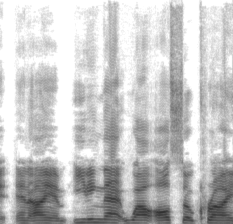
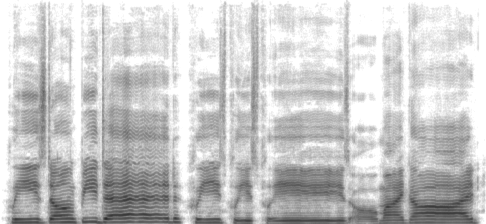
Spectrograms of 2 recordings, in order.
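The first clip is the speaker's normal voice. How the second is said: slow, drawn-out desperate begging; desperate pleading; 2 semitones higher, much slower than usual. Real, not acted. Player racing to Sayori's house, slowly pleading she isn't dead. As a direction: beg slowly that she's alive.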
